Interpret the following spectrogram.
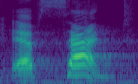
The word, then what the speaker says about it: absent: Suppose absent, absent, and when you are pronouncing it as a verb, you will pronounce the second syllable loudly, absent.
